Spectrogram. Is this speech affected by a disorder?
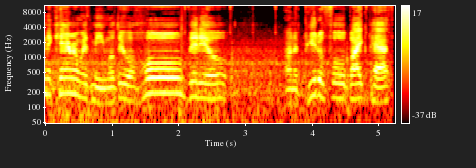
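No.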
